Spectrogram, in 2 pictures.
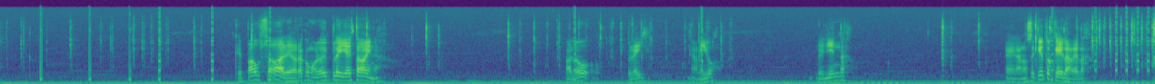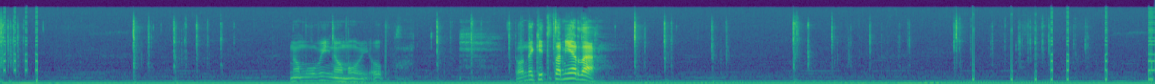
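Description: Electronic blips of a retro arcade shooter game tick and beep.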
